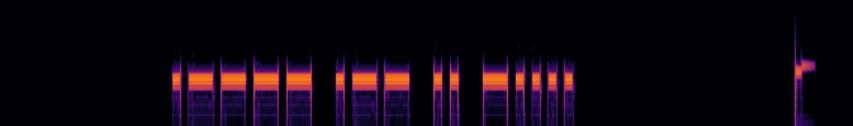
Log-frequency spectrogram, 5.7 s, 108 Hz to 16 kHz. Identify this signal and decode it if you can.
Morse code, heard as a keyed tone, about 22 wpm, 700 Hz. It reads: 1WI6
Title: Four Challenging Letter-Number Combinations 22wpm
